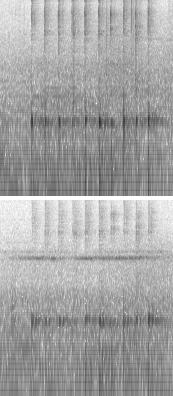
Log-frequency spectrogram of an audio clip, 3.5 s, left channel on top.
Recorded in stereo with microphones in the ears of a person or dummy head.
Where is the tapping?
65° left (ahead or behind), 0.7 m.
